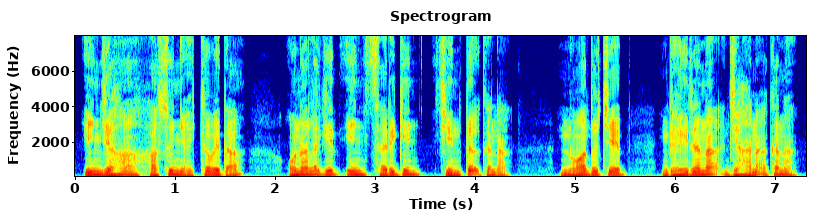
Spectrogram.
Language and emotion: Santali, fearful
